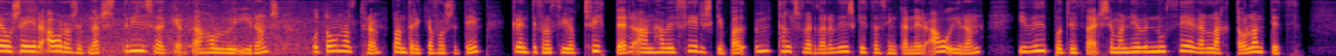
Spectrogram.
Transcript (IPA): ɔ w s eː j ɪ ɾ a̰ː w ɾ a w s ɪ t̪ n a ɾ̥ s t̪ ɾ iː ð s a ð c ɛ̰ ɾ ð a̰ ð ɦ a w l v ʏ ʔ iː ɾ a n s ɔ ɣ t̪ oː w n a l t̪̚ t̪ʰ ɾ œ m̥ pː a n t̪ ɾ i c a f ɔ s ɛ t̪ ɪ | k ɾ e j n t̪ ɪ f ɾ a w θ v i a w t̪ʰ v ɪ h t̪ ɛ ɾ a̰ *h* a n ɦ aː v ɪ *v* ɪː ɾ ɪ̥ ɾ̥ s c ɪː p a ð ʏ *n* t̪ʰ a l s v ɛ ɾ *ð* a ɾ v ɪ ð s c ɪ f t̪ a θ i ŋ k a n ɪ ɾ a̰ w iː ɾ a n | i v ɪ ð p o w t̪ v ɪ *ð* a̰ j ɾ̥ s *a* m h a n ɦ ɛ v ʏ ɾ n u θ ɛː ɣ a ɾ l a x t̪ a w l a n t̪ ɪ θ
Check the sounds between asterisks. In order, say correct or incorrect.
correct, incorrect: f, incorrect: m, correct, incorrect: θ, incorrect: ɛ

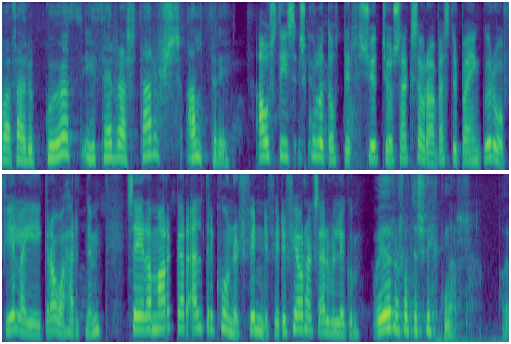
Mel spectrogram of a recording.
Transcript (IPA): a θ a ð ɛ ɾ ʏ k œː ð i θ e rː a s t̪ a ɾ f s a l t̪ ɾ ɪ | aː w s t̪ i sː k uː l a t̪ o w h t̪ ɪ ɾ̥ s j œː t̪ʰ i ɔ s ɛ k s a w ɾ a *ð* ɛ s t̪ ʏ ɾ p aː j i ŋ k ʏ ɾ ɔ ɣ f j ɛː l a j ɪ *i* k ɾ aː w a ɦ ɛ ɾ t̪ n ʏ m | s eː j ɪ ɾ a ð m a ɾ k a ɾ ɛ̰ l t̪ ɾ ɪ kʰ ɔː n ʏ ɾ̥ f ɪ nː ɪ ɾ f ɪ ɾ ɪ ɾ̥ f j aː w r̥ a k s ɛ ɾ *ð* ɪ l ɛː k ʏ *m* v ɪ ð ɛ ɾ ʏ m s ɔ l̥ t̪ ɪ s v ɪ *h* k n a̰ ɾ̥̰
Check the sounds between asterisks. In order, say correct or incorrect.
incorrect: v, correct, incorrect: v, correct, correct

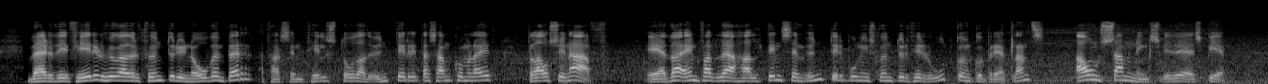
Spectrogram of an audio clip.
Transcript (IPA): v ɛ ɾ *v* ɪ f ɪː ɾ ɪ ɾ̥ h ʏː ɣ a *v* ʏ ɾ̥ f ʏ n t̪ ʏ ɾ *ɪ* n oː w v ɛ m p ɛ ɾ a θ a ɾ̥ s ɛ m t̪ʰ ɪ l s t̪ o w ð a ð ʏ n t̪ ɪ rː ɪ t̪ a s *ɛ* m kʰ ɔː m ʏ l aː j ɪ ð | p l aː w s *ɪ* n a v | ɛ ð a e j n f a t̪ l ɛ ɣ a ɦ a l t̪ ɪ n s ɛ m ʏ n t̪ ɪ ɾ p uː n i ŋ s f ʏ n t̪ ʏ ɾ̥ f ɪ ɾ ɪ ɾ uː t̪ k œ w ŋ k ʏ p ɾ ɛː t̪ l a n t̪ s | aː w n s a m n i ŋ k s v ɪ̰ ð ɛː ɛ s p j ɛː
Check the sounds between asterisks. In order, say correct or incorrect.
incorrect: ð, incorrect: ð, incorrect: i, incorrect: a, correct

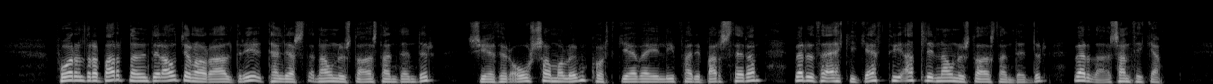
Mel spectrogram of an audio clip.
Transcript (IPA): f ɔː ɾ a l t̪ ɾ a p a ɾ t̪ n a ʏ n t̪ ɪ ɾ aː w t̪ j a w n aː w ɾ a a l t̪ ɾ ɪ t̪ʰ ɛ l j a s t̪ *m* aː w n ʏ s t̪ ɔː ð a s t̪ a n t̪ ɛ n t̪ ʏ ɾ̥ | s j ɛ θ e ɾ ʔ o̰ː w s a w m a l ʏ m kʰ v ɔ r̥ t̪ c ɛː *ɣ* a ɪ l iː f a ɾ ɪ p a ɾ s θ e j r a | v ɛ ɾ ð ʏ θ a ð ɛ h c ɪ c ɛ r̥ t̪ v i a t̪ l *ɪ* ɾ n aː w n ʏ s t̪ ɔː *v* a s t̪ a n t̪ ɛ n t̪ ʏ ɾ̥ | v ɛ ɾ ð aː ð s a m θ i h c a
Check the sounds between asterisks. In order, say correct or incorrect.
incorrect: n, incorrect: v, correct, incorrect: ð

